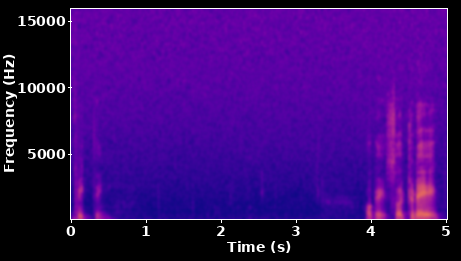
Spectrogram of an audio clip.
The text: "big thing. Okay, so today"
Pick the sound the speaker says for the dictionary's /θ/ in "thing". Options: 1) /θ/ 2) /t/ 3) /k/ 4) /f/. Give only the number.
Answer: 2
